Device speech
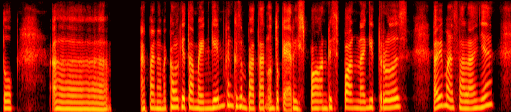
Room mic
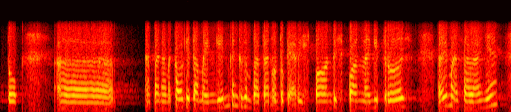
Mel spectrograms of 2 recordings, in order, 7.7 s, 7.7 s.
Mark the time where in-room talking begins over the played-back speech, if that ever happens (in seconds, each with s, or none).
none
